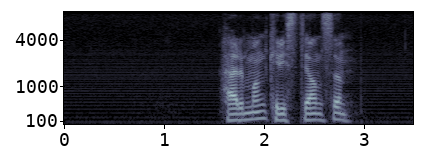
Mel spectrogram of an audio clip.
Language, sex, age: Norwegian, male, 24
